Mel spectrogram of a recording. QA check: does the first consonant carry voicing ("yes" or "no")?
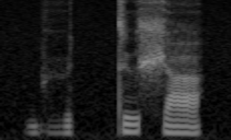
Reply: yes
